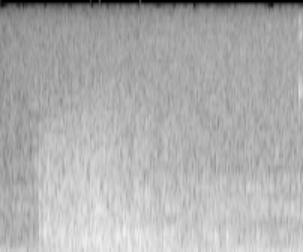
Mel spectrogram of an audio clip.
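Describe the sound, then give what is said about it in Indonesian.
Heavy rain pours steadily at night in Bandung while a deep rumble of thunder swells in after a moment and rolls on loudly, filling the whole scene with a dense, continuous roar. No one speaks. “Malam itu, Bandung diguyur hujan yang lebat.”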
